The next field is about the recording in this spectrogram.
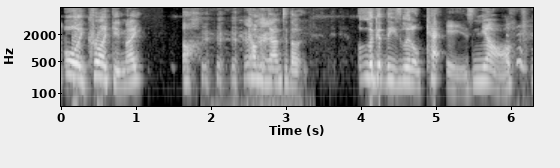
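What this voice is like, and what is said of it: Put-on Australian accent. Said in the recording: “Imagine an Australian femboy. Anybody can do an accent.”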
